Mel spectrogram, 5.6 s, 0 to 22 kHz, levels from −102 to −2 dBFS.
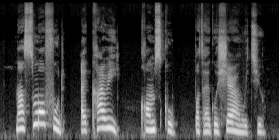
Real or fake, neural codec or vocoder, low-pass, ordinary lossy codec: real; none; none; none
